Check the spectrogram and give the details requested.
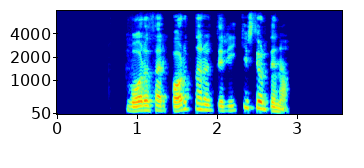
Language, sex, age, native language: Icelandic, male, 40-49, Icelandic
